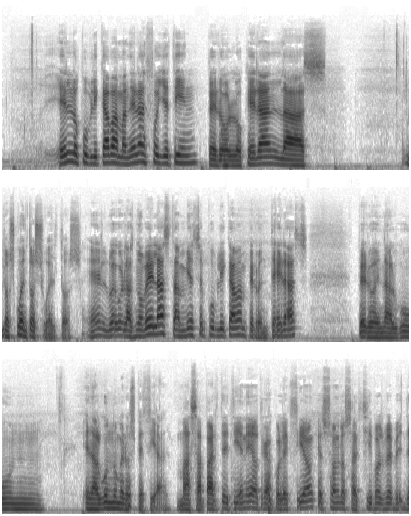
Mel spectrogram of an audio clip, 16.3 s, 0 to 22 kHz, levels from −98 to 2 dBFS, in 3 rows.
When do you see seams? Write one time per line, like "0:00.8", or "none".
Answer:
0:13.1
